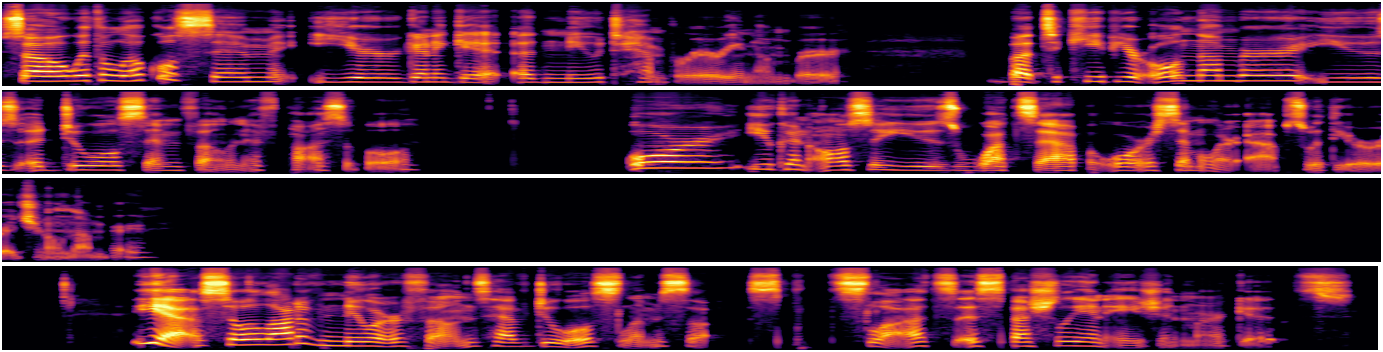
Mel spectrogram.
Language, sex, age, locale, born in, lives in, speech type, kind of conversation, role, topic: English, female, 20-24, en-US, United States, United States, read, expert-assistant, expert, How do I get local sim cards when traveling internationally?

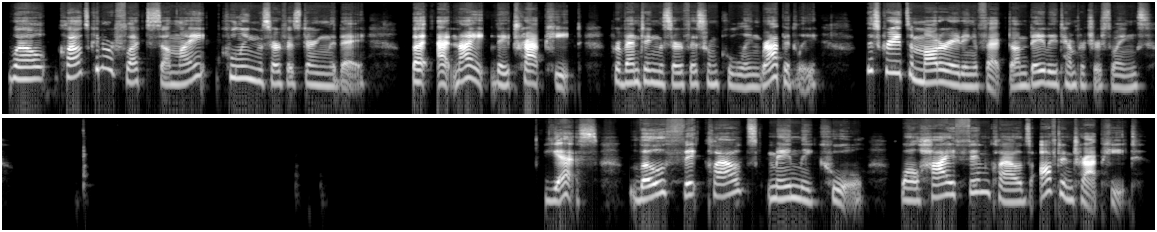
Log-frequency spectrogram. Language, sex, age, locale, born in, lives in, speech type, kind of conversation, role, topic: English, female, 20-24, en-US, United States, United States, read, expert-assistant, expert, How do clouds stay in the sky?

